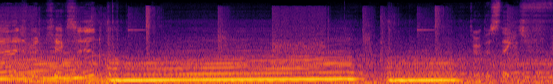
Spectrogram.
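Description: A tuned Porsche from a tuning facility accelerates hard, its engine note rising in a loud sustained pull, dropping briefly at a shift, then climbing again, heard from inside the car.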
